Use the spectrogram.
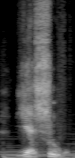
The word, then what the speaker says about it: Yeshua: is the teachings of the man they call Jesus but we know him the right pronunciation or enunciation as Yeshua.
